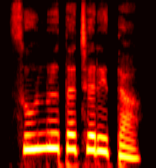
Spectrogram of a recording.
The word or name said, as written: ಸೂನೃತಚರಿತ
